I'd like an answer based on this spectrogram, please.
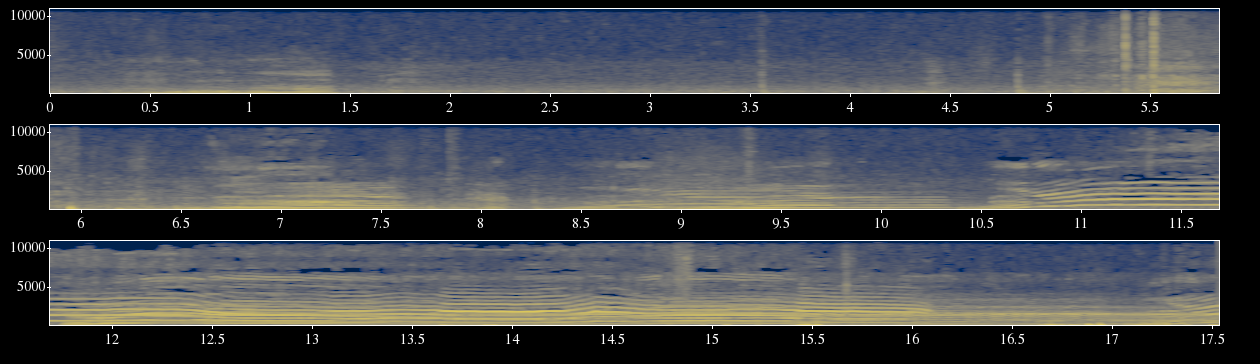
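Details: Striped hyenas communicating with each other: low grunts and growls at first, then a mix of rough yelps, ending in long wavering, whining howls with rising and falling pitch.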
